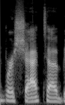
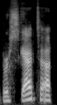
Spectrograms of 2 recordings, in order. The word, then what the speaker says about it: bruschetta: But, you know, and there's something called bruschetta, which Americans pronounce it bruschetta because there's a CH, but it's really called bruschetta.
